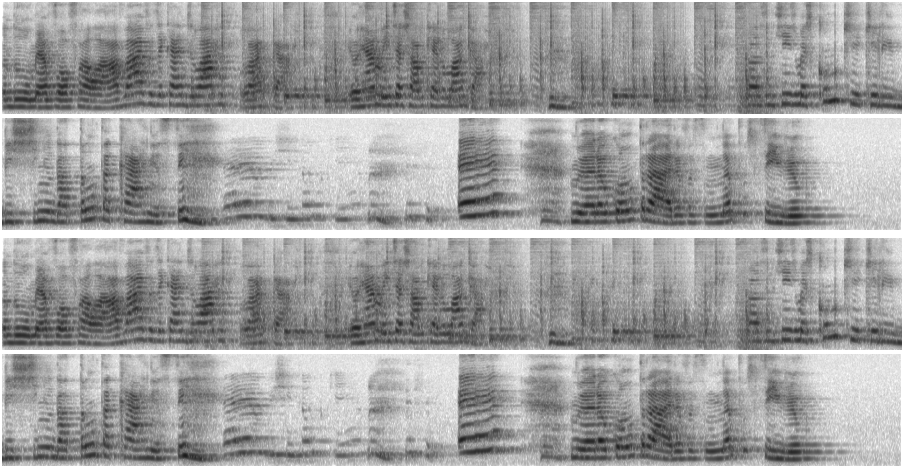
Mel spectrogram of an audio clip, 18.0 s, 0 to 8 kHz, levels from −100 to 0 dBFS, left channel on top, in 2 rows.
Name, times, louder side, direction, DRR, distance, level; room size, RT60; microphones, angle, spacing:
voice 1, 0.0-4.9 5.4-5.7 7.4-11.2 13.6-17.1, left 1 dB, 10° left, 1.2 m, -23 dB
sound 1, 1.8-7.7, left 2 dB, 65° left, 2.3 m, -31 dB
voice 2, 5.5-6.4 7.0-7.1 11.2-13.4 14.4-14.5, right 2 dB, 70° right, 2.0 m, -37 dB
12.5 x 11.5 x 7.4 m
head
